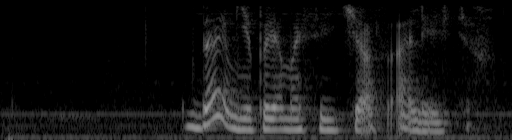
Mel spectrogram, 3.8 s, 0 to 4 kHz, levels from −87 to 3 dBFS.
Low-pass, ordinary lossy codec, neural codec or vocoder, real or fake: 3.6 kHz; none; none; real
